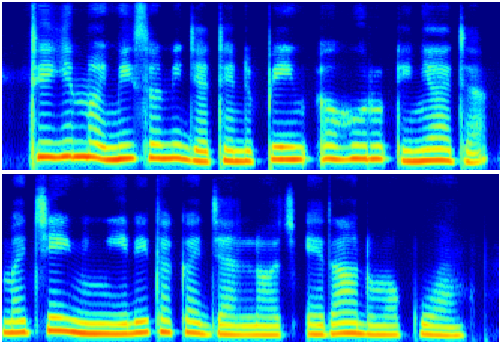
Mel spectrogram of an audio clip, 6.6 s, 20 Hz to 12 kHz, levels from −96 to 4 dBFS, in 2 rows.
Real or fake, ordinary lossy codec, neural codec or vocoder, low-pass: fake; none; codec, 24 kHz, 0.9 kbps, WavTokenizer, large speech release; none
